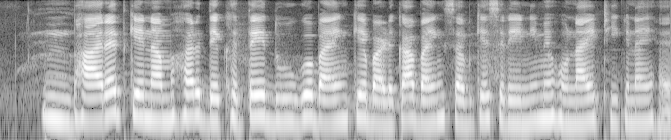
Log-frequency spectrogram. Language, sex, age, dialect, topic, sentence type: Magahi, female, 51-55, Western, banking, statement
